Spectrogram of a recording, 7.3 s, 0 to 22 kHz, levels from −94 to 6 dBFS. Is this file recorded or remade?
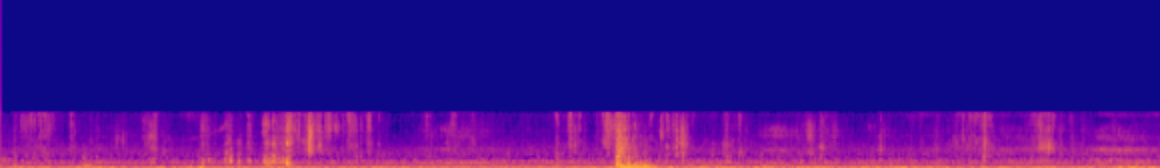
remade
